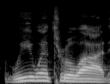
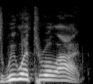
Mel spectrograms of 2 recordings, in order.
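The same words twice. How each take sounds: First: Said in the usual way. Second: Higher and louder, pressing went; emphatic. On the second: Real, not acted. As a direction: insist we went through a lot, up high. Repeats with emphasis.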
